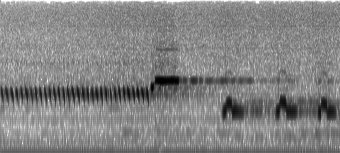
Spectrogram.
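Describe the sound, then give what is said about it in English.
A man whistles bird calls while playing a guitar: a fast warbling trill, then a long steady high note and a few short, rising chirps, clear, with the guitar faint underneath. “You know, the thing is, he's doing bird calls, and he's playing a guitar to it.”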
